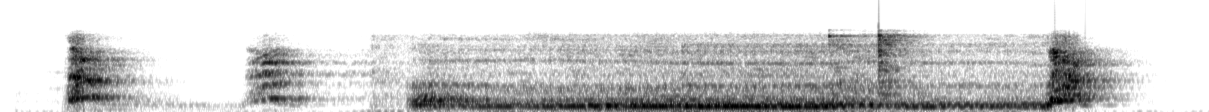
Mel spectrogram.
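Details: Great Dane, upset at a new object, aluminium foil placed on the floor: two short harsh barks, then a long sustained low growl of about three seconds, ending in another loud bark.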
